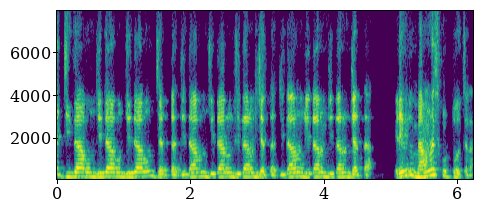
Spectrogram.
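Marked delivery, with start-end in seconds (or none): 0.0-4.7 chain the words in a steady, unbroken rhythm; free-flowing pronunciation drill. Shown as a demonstration. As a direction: repetitive loop, each round falling on the last word. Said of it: "উচ্চারণটা free করতে হবে কিভাবে?". (সাবলীল উচ্চারণে টানা ছন্দে বারবার বলা)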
